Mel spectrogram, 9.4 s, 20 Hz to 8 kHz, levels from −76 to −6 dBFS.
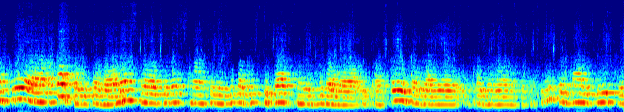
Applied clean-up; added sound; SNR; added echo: neural separator model SepFormer DNS4.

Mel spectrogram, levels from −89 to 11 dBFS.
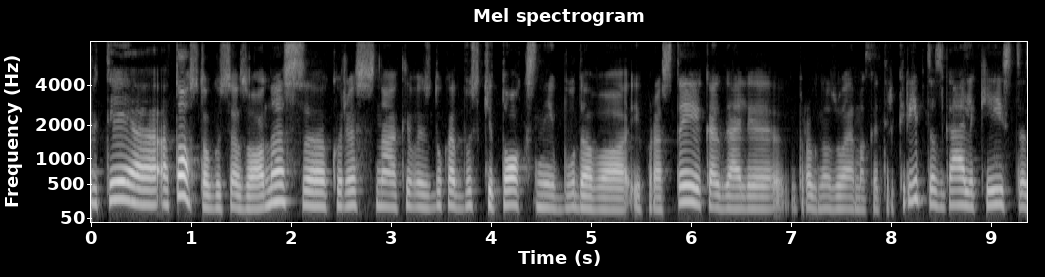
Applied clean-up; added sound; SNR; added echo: none; none; none; none.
